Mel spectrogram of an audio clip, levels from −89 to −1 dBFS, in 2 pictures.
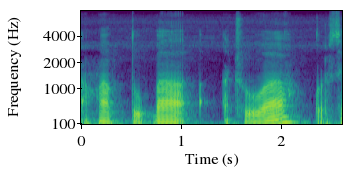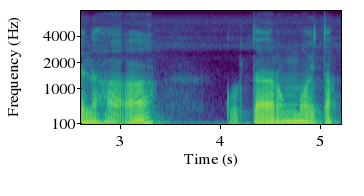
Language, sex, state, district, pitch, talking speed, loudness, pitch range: Mizo, male, Mizoram, Aizawl, 80 Hz, 185 wpm, -18 LUFS, 75-95 Hz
